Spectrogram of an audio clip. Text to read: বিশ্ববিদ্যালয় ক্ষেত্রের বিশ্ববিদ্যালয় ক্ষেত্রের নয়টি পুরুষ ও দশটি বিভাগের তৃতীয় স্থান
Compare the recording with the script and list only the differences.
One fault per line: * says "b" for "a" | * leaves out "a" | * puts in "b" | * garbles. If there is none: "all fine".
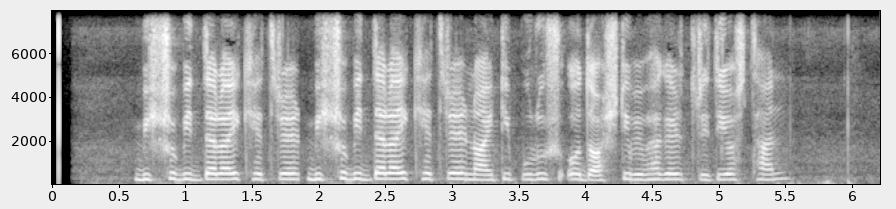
all fine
